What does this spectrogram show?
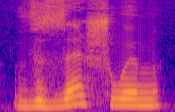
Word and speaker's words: w zeszłym: W zeszłym roku. Kiedy? W zeszłym roku. Co? Zeszły rok. Uwaga, jeśli chodzi o wymowę, to pamiętajcie, żeby mówić w zeszłym, razem. Nie w zeszłym roku, tylko w zeszłym roku.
